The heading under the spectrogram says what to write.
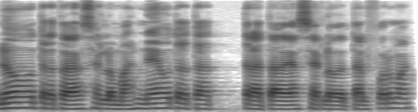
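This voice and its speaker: The man's voice is fairly high-pitched. He delivers his words in a flat, monotone way. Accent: Nicaraguan. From Nicaragua. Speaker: podcast host and actor. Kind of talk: casual interview chat.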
